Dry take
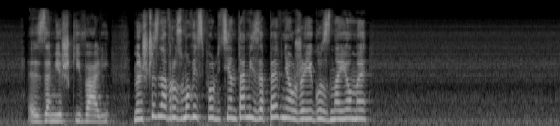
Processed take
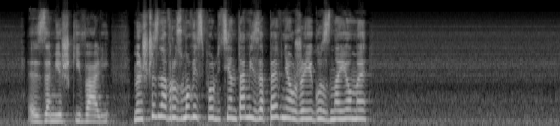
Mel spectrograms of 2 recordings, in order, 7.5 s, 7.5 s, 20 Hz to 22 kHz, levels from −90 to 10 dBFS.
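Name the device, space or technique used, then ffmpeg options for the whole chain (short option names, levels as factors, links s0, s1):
exciter from parts: -filter_complex "[0:a]asplit=2[s0][s1];[s1]highpass=2300,asoftclip=type=tanh:threshold=0.0224,volume=0.211[s2];[s0][s2]amix=inputs=2:normalize=0,volume=1.88"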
